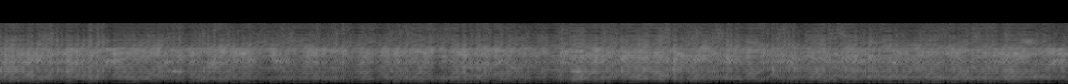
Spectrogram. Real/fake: fake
